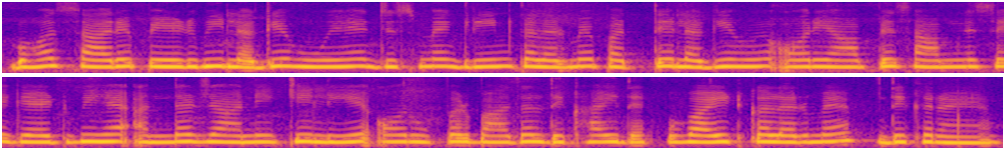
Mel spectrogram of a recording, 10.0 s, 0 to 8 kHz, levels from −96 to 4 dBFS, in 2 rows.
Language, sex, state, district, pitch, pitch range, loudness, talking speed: Hindi, female, Bihar, Kishanganj, 280 Hz, 270-290 Hz, -13 LUFS, 235 wpm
